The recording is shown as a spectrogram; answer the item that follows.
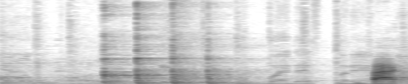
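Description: A metal spoon clinks and scrapes against a metal pot of fried rice a few times, over background music with a steady bass line.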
